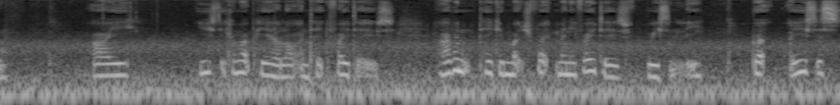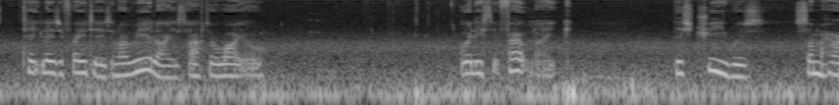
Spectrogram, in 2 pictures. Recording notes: do a bit of sketching outside at Saltrum, before my lead runs out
